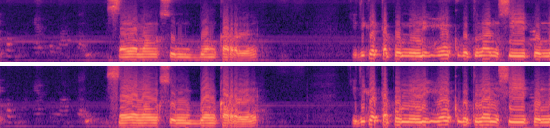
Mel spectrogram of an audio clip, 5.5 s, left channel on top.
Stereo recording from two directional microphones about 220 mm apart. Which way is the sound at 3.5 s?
55° right (ahead or behind).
